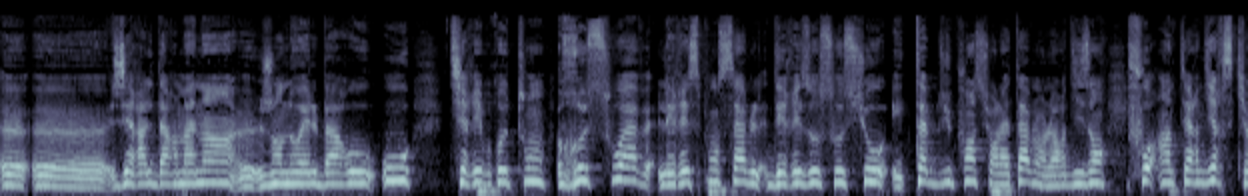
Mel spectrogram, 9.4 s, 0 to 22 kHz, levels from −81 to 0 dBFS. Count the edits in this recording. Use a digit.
2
